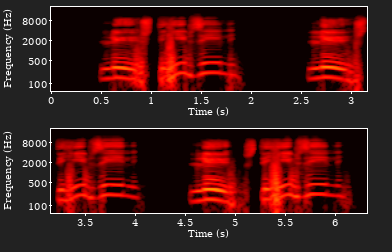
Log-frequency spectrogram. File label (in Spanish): tú solo, Zapoteco, santo domingo albarradas; INALI; pronombre libres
